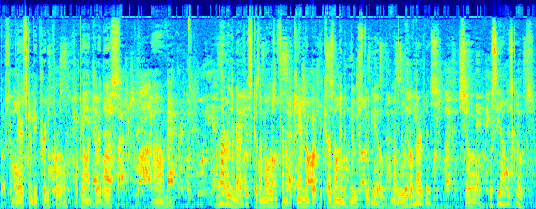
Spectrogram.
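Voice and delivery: soft hushed voice; whispering. Real, not acted. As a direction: keep it down backstage. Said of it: "I have to whisper".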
